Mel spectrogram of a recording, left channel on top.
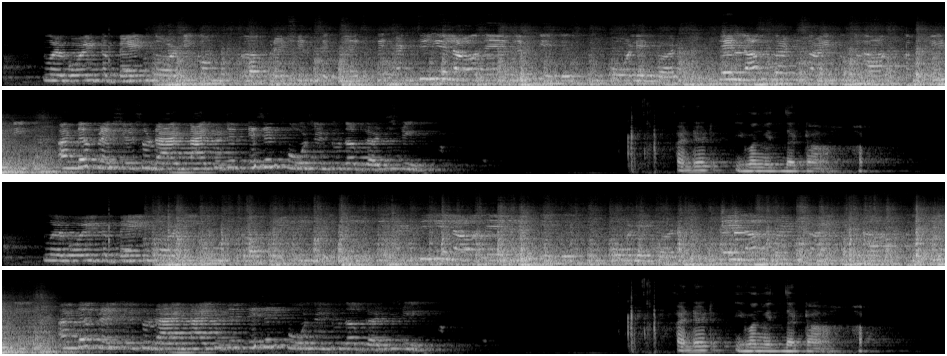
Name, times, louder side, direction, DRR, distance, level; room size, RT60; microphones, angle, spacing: voice 1, 0.4-6.8 7.1-9.7 10.0-13.6, left 2 dB, 85° left, 1 dB, 1.6 m, -23 dB
sound 1, 1.4-9.9, right 1 dB, 65° right, 2.4 m, -21 dB
voice 2, 16.2-18.0, right 1 dB, 15° right, 10 dB, 0.7 m, -27 dB
12.0 x 11.0 x 8.1 m, 1.1 s
head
